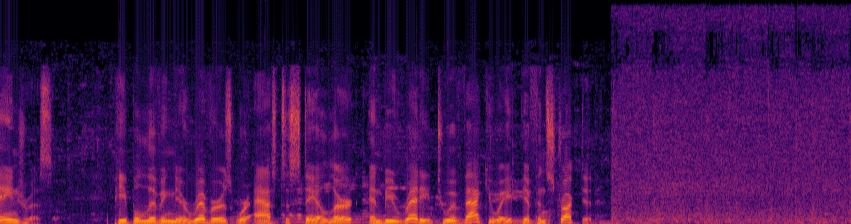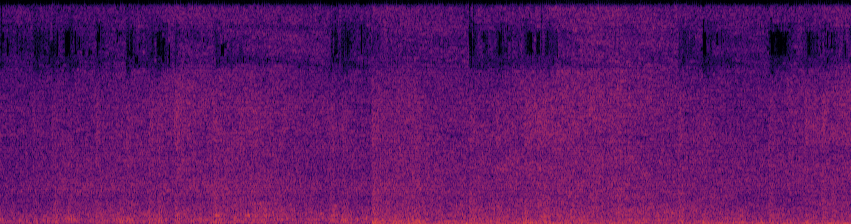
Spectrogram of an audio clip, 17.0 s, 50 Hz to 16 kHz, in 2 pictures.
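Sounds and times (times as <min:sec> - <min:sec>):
heavy rain: 0:06.1 - 0:17.0.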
